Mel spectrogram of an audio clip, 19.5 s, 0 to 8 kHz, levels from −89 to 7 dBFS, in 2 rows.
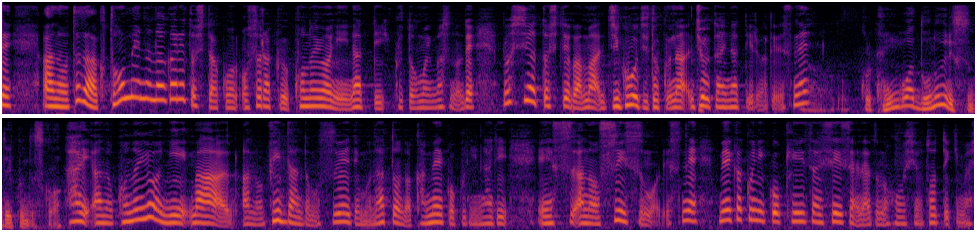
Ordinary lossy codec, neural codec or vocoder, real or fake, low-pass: Opus, 64 kbps; autoencoder, 48 kHz, 128 numbers a frame, DAC-VAE, trained on Japanese speech; fake; 7.2 kHz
